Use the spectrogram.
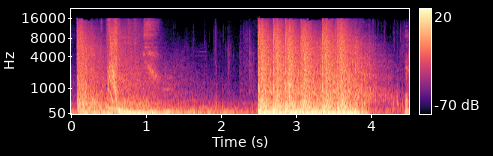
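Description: Sniper fire in the Mass Effect 1 video game gives a loud blast that trails off. A second heavy burst of rapid shots follows midway and then cuts out, close and forceful.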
